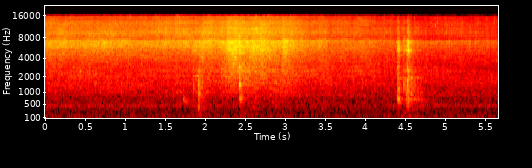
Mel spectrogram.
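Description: Bacon, mushrooms and honey mustard dressing sizzling in a hot wok as the dressing heats up. The sizzle swells about two seconds in as the wok is tossed, with a few sharp knocks of the pan.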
